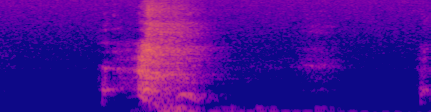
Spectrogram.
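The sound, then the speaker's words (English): A man sneezes once, loud and sharp, after a brief intake of breath, followed by some fainter rustling and breathy sounds. “At them vaccine sneezes, that's no good.”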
